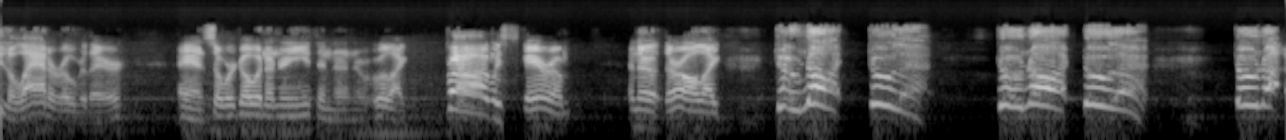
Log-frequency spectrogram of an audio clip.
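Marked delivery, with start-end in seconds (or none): 4.5-4.8 sudden loud high "bah"; loud, high playful scare yell; scare shout. Retold or imitated. Scaring them from under the boat. 7.7-12.8 high, slow, whiny mock scream; loud, high, slow mock panic; shrill mocking shriek. Shrieking in-laws mocked.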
